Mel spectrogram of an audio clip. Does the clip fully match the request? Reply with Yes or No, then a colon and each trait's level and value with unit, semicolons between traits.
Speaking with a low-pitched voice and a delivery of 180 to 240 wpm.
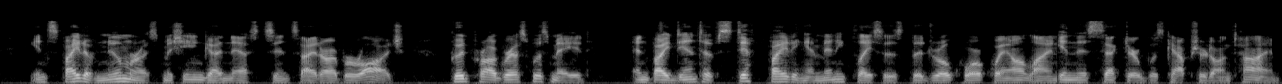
No: low, 100 Hz; average, 165 wpm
